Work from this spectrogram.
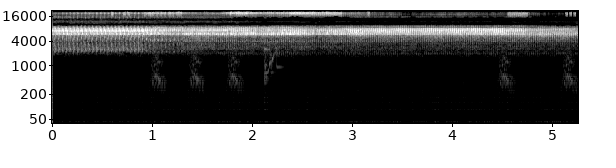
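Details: Katydids (bush crickets, locally caricangkas) in a jungle keep up a continuous high, sizzling, hissing drone without a break, while frogs below give short, dropping croaks roughly once a second, with a brief pause in the middle.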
